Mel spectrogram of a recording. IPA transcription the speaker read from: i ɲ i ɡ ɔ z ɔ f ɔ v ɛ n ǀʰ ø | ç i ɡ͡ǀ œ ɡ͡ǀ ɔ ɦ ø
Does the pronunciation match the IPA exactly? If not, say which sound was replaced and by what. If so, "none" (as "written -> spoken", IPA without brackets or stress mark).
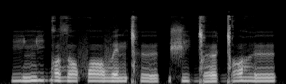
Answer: ç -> ʃ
